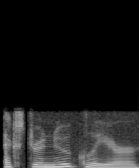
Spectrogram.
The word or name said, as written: extranuclear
